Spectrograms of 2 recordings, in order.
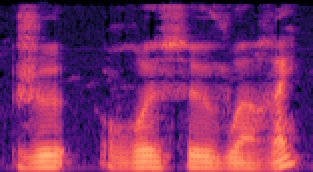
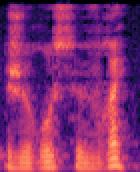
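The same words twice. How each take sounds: First: Recevoirai drawn out syllable by syllable; wrong form recevoirai. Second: Said in the usual way. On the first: Shown as a demonstration. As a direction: spell out the faulty -voirai in slow chunks. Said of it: "on ne dit pas". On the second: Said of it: "mais je recevrai".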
